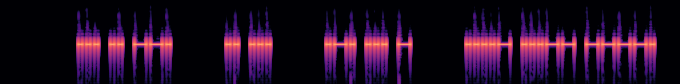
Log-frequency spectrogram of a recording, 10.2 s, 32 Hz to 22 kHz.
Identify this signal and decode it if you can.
Morse code, heard as a keyed tone, about 20 wpm, 700 Hz. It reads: SIG IS RST 439
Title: Common QSO Phrases - 2x Word-Spacing - 20wpm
